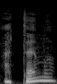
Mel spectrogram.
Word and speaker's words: Atem: On va parler, j'espère que je prononce bien, on dit Atem comme ça avec un E. Oui, Atem.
